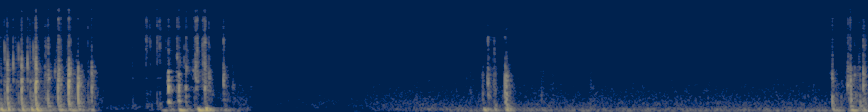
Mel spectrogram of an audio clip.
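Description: Fingertips type on the plastic keycaps of a mechanical keyboard, producing quick bursts of short, dry clicks and soft low thuds. A fast flurry opens the clip, then comes a short pause and a second flurry, near silence, an isolated pair of keystrokes, and a final burst at the end.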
